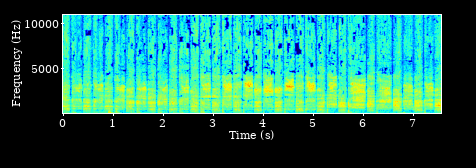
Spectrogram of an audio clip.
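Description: A black German Shepherd panting hard with its tongue out, in a fast, even rhythm of short breaths.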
